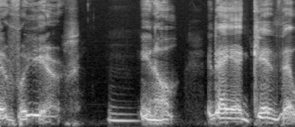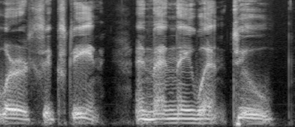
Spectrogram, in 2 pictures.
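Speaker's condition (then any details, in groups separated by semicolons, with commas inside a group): Cerebral palsy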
